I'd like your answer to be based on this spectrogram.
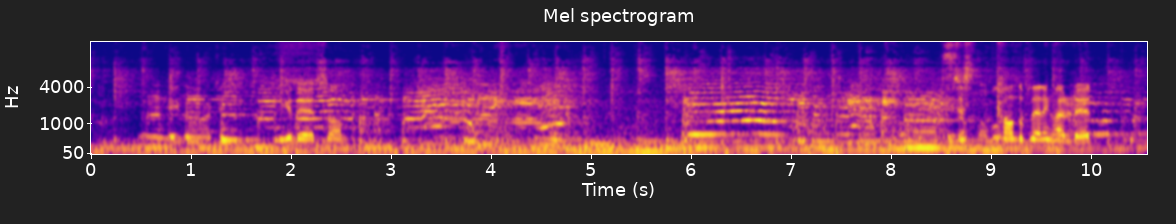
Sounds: speech
music

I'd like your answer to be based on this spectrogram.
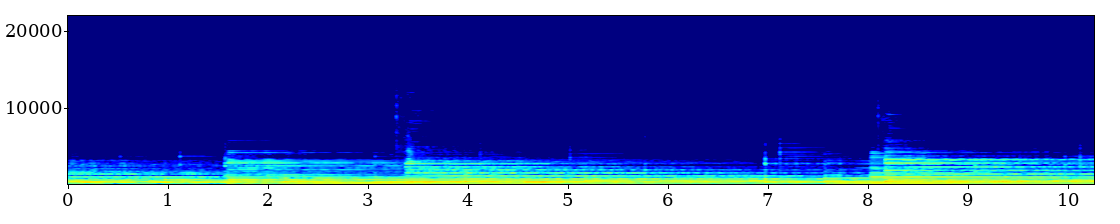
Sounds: distortion

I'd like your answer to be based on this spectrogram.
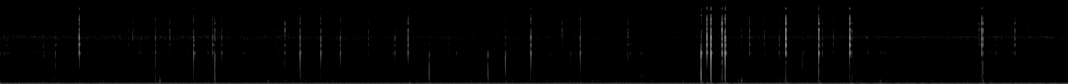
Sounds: stream

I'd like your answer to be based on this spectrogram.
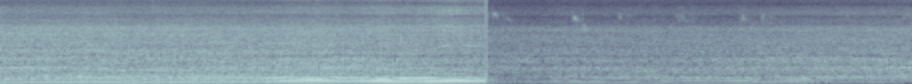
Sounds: outside, urban or man-made
vehicle
car

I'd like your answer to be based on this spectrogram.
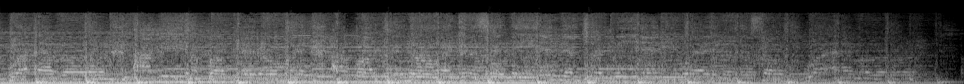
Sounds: music

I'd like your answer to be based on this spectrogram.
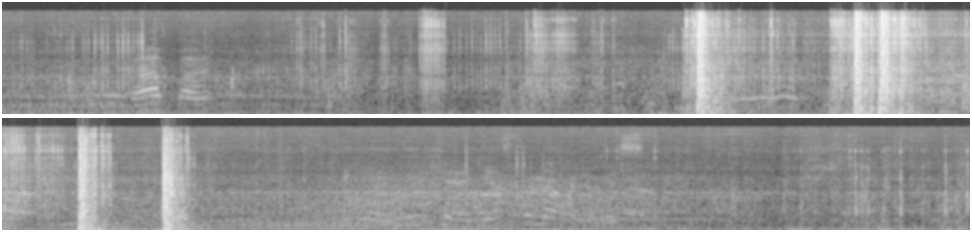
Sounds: speech
outside, urban or man-made
vehicle

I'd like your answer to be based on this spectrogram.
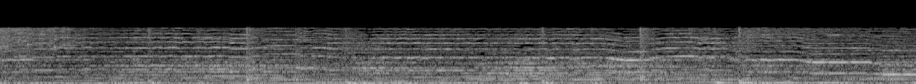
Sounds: musical instrument
music
fiddle

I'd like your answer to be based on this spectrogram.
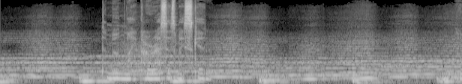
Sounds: music
speech

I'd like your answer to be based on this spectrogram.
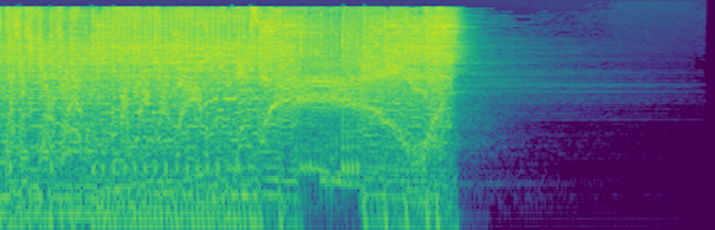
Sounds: hi-hat

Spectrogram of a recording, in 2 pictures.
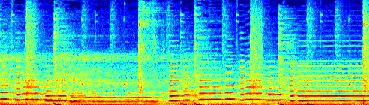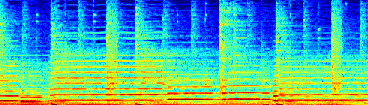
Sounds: music

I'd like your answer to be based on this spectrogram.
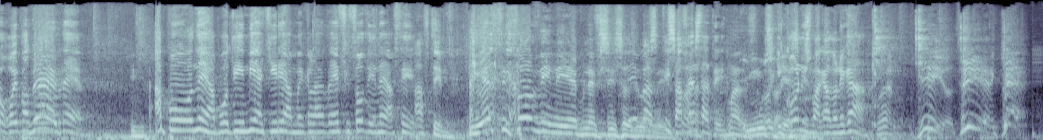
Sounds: speech

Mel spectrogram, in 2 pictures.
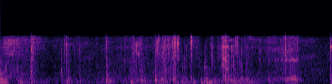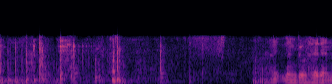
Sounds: speech

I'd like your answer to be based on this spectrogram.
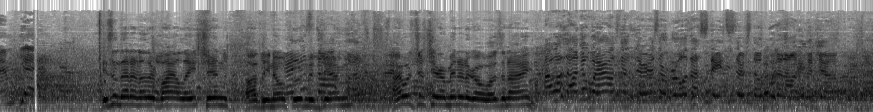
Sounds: speech
inside a public space

